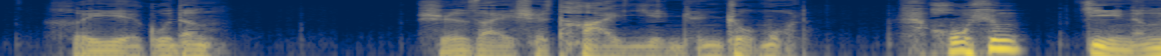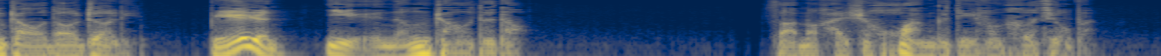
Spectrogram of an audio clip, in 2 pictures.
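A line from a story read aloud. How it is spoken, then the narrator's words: Low, deep voice. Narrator (Chinese): 戴独行 沉声说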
